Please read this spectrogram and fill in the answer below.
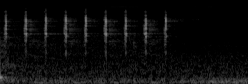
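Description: Rapid, even clock-style ticking of a countdown timer sound effect, about five ticks a second, stopping shortly before the end.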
